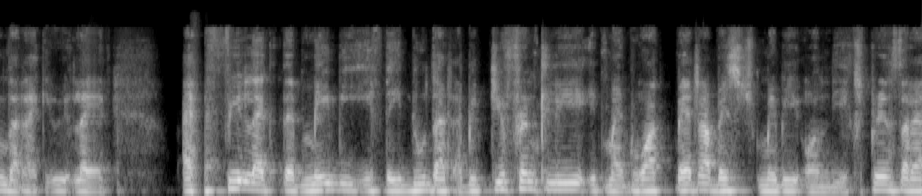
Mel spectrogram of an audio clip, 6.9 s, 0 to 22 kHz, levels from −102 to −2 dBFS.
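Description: A speech recording carried over a call codec, with three short stalls from a late packet. They fall at 0.67 to 0.77 s after "that I", at 1.45 to 1.56 s, and at 2.06 to 2.11 s after "I feel". Each time the next packet was late and the jitter buffer ran dry. The receiver held the last sound for 76, 93 and 31 ms, then resumed. Nothing is lost. The sound just drags, and the delay grows.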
